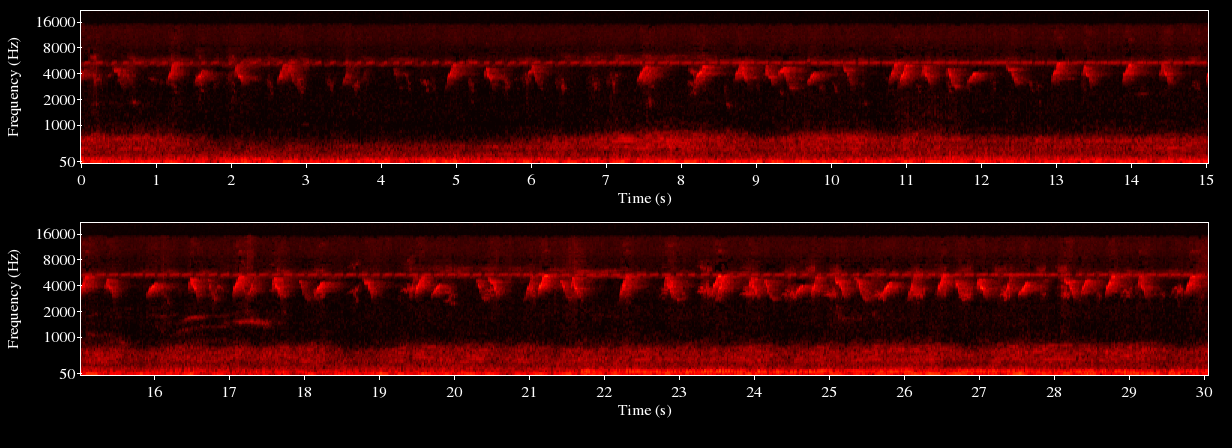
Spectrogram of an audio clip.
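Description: Faint, rapid high chirps from small birds, two or three a second and repeating without a break. Under them runs a steady low background rumble and a thin, steady high whine.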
